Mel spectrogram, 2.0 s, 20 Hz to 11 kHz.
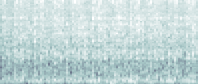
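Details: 2004 Ford F-150 with aftermarket cam phasers, warmed up at idle: loping, uneven pulse with light valvetrain clatter from both sides and the check engine light flashing; runs rough when warm, cam phaser problem suspected but not confirmed.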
